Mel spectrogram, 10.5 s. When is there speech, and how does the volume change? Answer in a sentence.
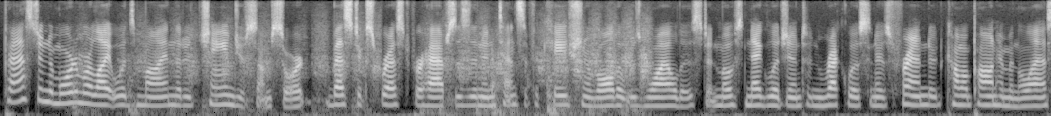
You can hear the speech from 0.1 to 10.4 s, at a steady volume.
